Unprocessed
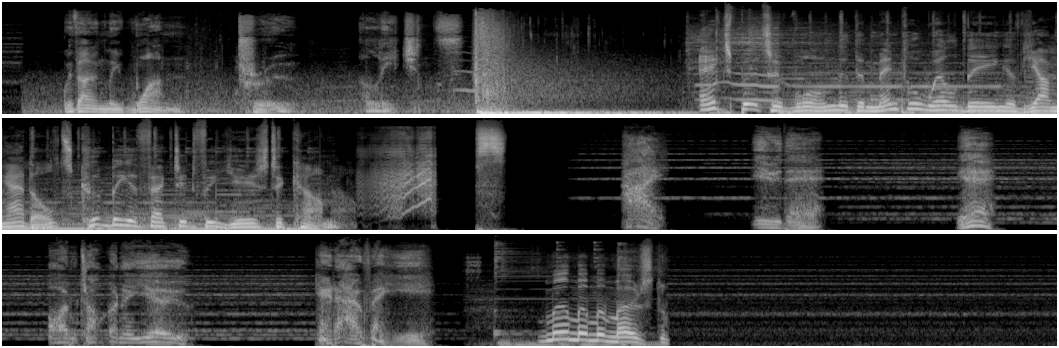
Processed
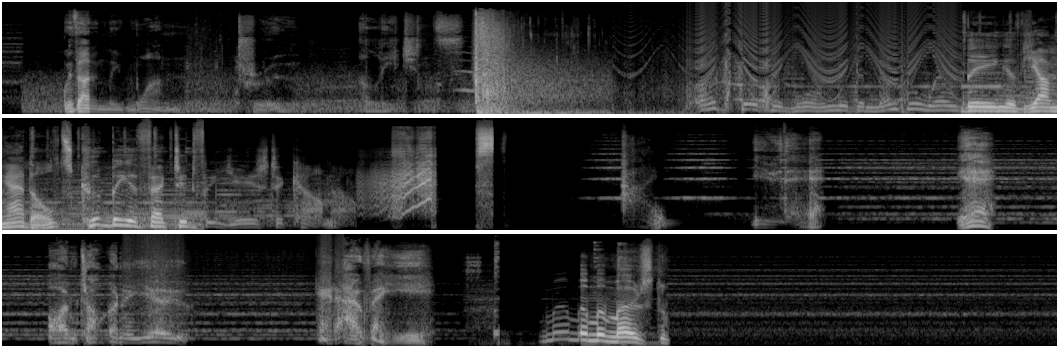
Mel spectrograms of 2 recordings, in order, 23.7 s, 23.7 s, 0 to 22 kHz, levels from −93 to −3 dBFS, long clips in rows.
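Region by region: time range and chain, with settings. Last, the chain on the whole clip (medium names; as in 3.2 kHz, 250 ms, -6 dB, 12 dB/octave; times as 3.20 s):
0.65–3.55 s: peaking EQ 660 Hz -9.5 dB 0.81 oct + compression 16:1, threshold -41 dBFS
4.58–7.20 s: compression 16:1, threshold -37 dBFS + decimation with a swept rate 20× 2 Hz
9.42–10.84 s: band-pass 440–2900 Hz + compression, threshold -41 dBFS
11.59–13.97 s: hum notches 50/100/150/200/250/300/350 Hz + compressor with a negative ratio -42 dBFS, ratio -0.5 + harmonic tremolo 1.6 Hz, depth 100%, crossover 550 Hz
16.72–18.39 s: median filter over 9 samples + high-pass 230 Hz + peaking EQ 430 Hz -5 dB 1.3 oct
19.55–20.17 s: expander -31 dBFS + compression 8:1, threshold -41 dBFS + distance through air 380 m
whole clip: high-pass 110 Hz 12 dB/octave; bass shelf 160 Hz -12 dB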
